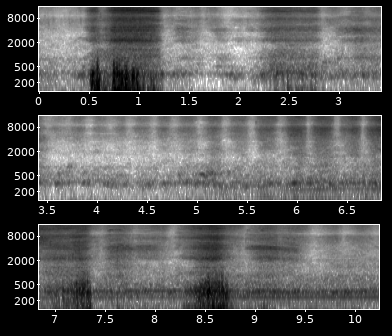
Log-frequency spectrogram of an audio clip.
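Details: Chichi, a playful, friendly pet Shiba Inu kept near Kanahama, Aomori City, Aomori Prefecture, Japan, after being stroked on head, neck, chin, back, thighs and belly: two loud, short, breathy snorting sneezes, one near the start and one near the end, with soft breathing between.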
